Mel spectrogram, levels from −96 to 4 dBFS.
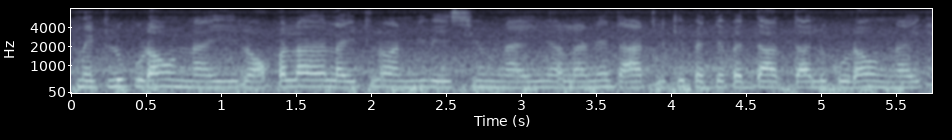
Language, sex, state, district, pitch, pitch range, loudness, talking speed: Telugu, male, Andhra Pradesh, Srikakulam, 225 Hz, 220-235 Hz, -16 LUFS, 155 wpm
